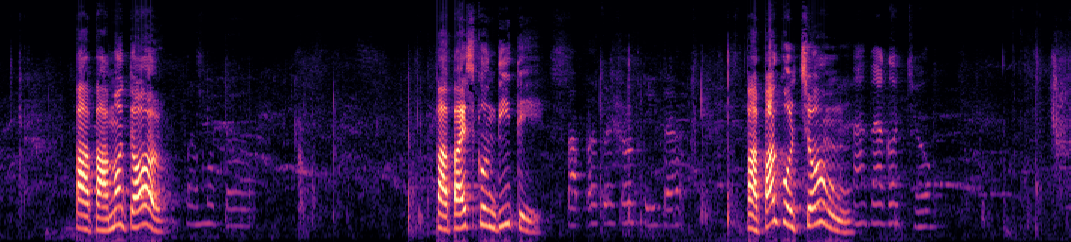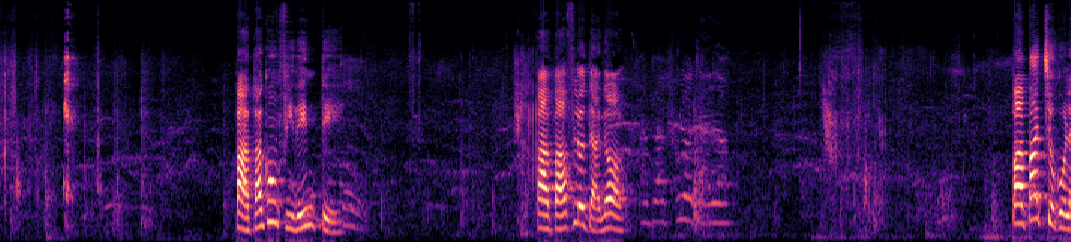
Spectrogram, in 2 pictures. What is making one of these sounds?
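Young children speak one at a time, close by, in high voices.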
